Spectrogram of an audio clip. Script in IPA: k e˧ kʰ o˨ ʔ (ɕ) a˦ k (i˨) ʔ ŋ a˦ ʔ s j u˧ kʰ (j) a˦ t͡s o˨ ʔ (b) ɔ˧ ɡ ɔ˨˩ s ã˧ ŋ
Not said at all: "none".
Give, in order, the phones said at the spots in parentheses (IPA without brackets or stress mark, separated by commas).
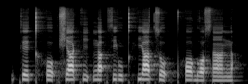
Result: ɕ, i˨, j, pʰ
